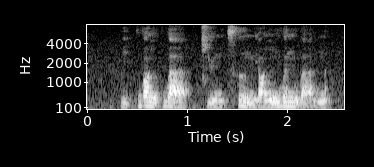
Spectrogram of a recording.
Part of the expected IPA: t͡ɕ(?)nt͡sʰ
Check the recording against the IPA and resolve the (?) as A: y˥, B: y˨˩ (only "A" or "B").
B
